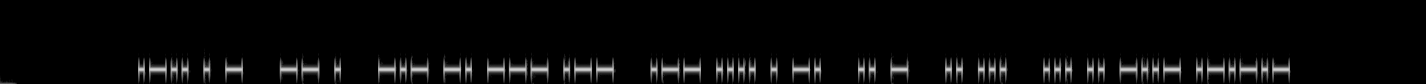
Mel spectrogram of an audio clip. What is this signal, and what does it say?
Morse code, heard as a keyed tone, about 22 wpm, 700 Hz. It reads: LET ME KNOW WHEN IT IS SIX.
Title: Sentences from Top 1000 Words - Review Part 2 - 22wpm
